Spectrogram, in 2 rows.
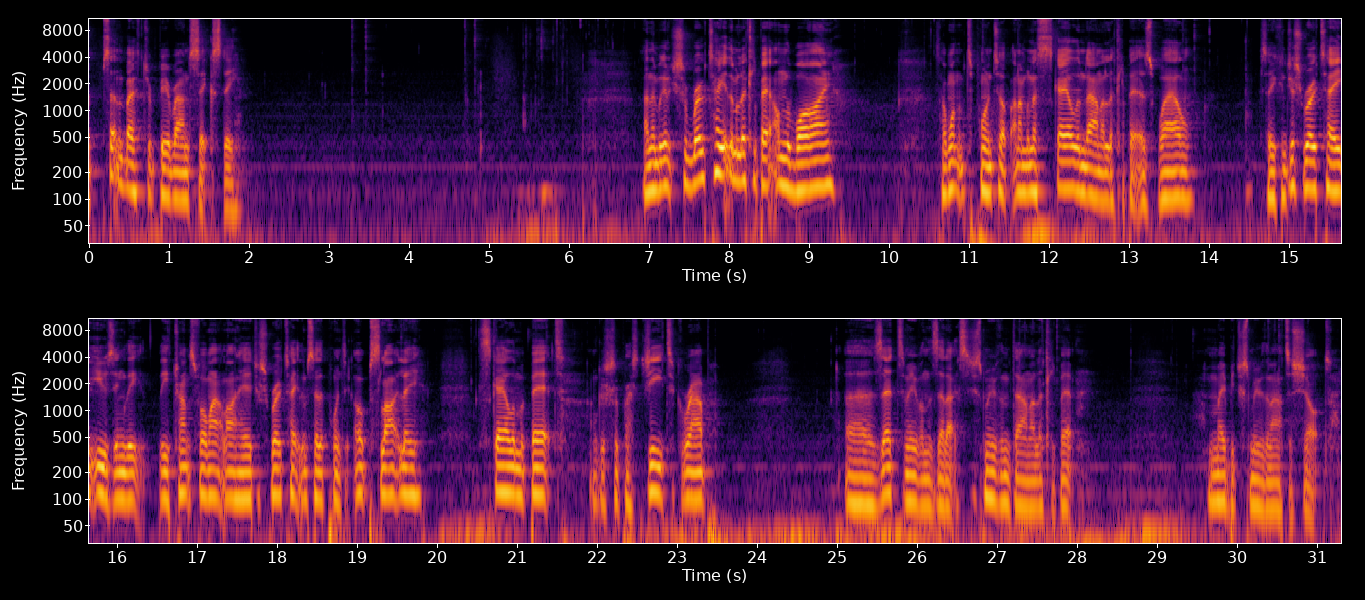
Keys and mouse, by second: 4.9 click, 8.4-11.2 drag, 12.3 s, 16.6-19.6 drag, 20.6 s, 22.6 g, 28.5 g.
